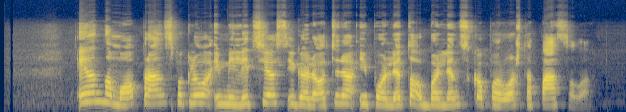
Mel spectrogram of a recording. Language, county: Lithuanian, Vilnius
